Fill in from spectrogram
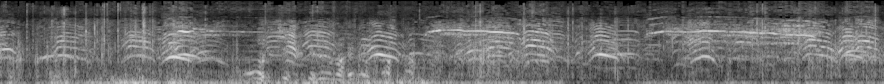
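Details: Jebudo gulls in South Korea, fed shrimp crackers, give repeated arched mewing yelps and longer thin high wails from several birds, with a person's voice briefly audible in the middle.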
